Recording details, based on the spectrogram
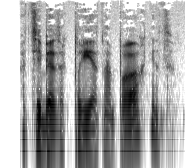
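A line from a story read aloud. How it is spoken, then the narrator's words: Murmured. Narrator (Russian): пробормотал он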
